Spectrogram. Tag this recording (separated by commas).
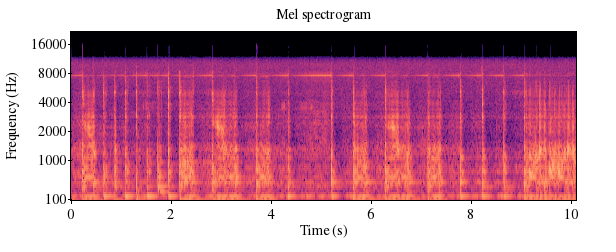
Speech, Didgeridoo, Music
